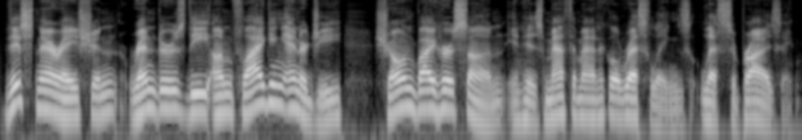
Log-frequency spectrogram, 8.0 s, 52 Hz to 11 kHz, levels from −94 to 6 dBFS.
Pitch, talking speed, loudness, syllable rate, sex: 140 Hz, 120 wpm, -18 LUFS, 4.0 syllables/s, male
